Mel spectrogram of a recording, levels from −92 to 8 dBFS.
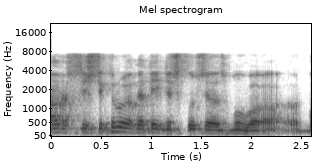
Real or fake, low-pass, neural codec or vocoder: fake; 7.2 kHz; codec, 16 kHz, 2 kbps, FunCodec, trained on Chinese and English, 25 frames a second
